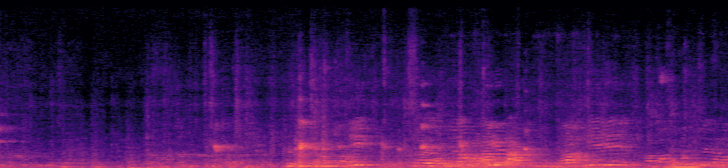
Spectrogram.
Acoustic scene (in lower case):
elevator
